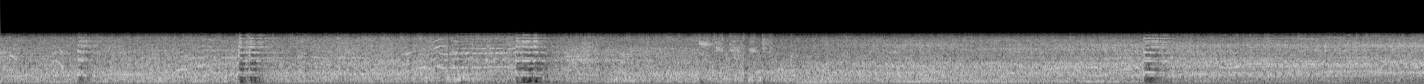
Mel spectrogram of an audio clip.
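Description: A truck engine rumbles loudly as the truck rolls slowly closer.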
